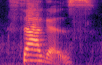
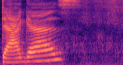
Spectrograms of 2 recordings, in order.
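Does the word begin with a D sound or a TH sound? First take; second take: TH; D. First: The word begins with a TH sound. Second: The word begins with a D sound. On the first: The speaker calls it right. "it's Thagaz. Did not know that" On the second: The speaker calls it wrong. "which is how I've always pronounced it"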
